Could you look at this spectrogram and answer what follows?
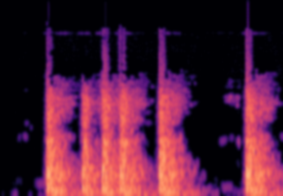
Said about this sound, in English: I hear him on the stairs. Oh, maybe just one of the neighbors. No, it's the ghost coming for me. In a minute, he'll knock on that door. Oh, if you're going to knock, knock.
